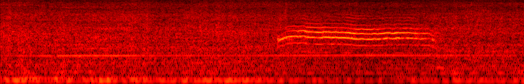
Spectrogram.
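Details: One drawn-out, fairly level meow near the end, from the Bengal cat Ranmaru fascinated by a robot vacuum cleaner, against a low continuous household hum.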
